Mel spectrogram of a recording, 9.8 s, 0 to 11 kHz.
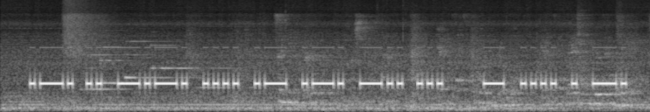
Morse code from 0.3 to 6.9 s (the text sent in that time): RICHARDS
